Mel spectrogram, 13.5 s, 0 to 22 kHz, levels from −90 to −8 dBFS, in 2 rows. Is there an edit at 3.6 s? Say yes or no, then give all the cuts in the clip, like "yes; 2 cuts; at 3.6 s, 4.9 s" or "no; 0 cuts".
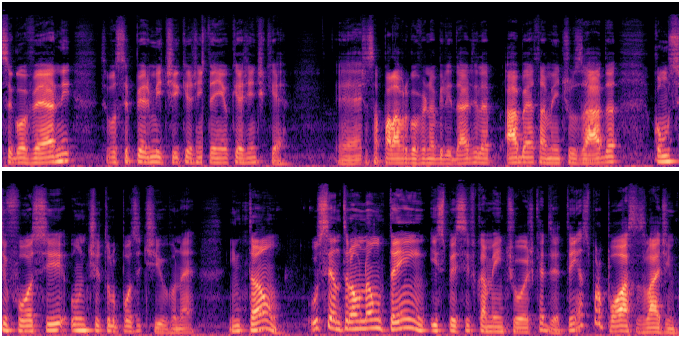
yes; 1 cut; at 3.6 s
